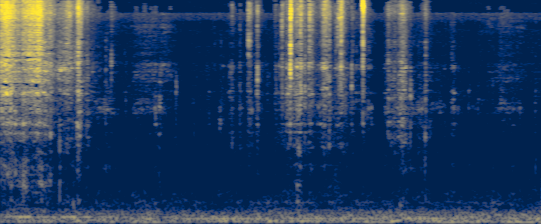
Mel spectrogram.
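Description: Quiet chewing of a mouthful of cheeseburger, with the crisp rustle of a paper napkin wiped across the mouth near the start.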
